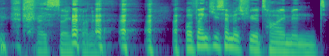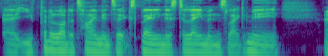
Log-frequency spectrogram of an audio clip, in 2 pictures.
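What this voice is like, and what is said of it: British accent. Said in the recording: “I think Americans like the British accent.”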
